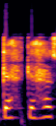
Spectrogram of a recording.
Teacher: Qəhqəhə sözündə sonuncu hecaya düşür. Yəni üçüncü hecayə.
